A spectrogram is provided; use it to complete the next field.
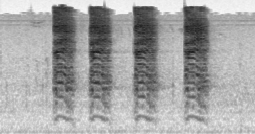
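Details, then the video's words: Crows that are regularly fed call for their food, giving four harsh, hoarse caws in quick succession, about two a second, over a quiet background. "crow chorus"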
